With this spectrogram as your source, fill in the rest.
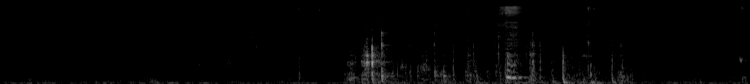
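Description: A soft object rustles and squishes as hands handle it close up.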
